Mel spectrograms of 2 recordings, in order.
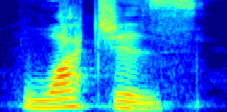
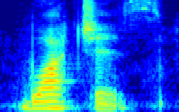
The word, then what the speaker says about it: watches: Is it an S sound, a Z sound, or ES sound at the end? He watches TV. It's that IZ sound at the end. Why? Because it ends with a CH ch sound.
